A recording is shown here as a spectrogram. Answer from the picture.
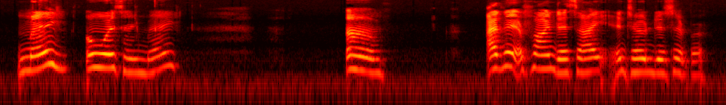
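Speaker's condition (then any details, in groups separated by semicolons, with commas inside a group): Cerebral palsy; birth injury, poor muscle control, affects walking and stability; lifelong; cannot control speech, speech affected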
